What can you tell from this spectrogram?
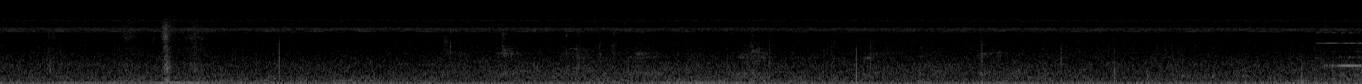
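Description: Faint outdoor ambience of insects chirring steadily at a high pitch, with a few soft rustles and one sharper click about two seconds in. Music begins to fade in at the very end.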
